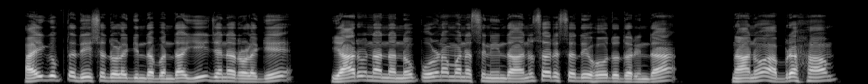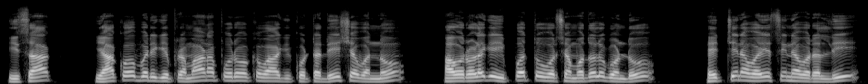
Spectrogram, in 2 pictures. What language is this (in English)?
Kannada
